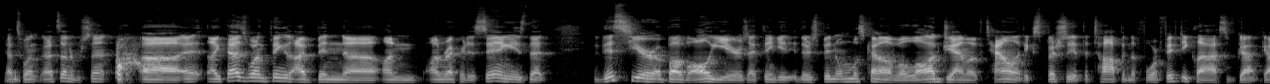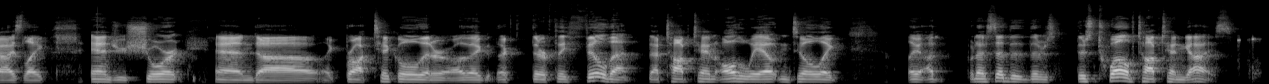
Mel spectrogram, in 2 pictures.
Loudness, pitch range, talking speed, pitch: -21 LUFS, 105-130 Hz, 205 wpm, 120 Hz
